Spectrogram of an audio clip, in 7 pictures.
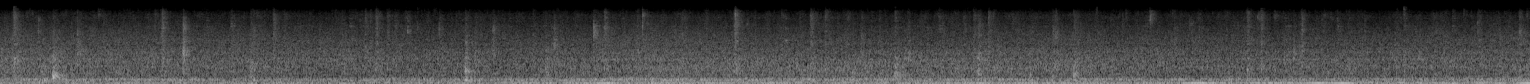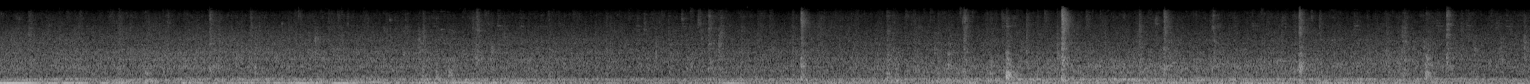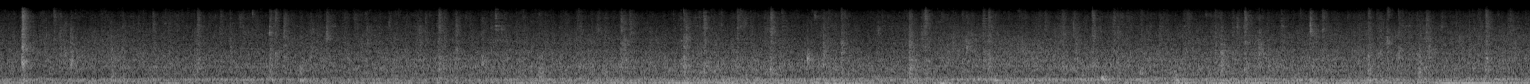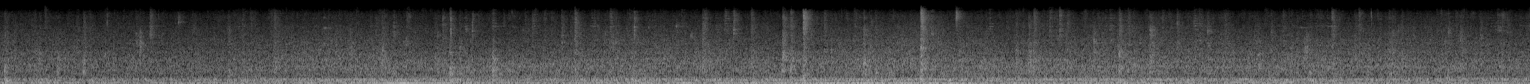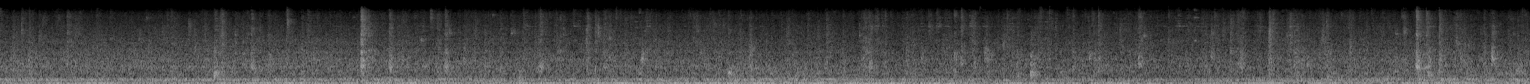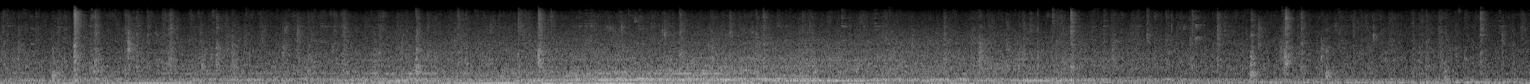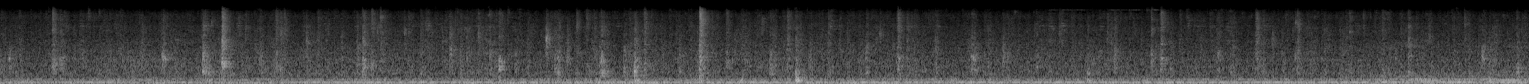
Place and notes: Morning Rain - Arbour Hill, Dublin - Morning Rain
Morning summer rain recorded through a window opening onto small yard - July 2012, for World Listening Day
